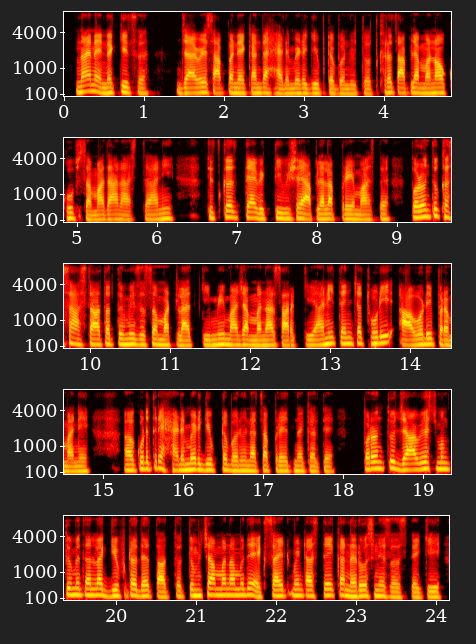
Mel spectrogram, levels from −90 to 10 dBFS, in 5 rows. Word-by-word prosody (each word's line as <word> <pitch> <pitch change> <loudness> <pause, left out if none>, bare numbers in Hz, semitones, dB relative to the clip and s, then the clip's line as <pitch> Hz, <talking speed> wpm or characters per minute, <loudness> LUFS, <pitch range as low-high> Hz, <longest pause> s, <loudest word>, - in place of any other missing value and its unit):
नाही, 160 +4 +4
नाही 165 -4 +3
नक्कीच. 135 +1 0 0.6
ज्यावेळेस 130 +1 +2
आपण 130 +2 0
एखादा 130 +1 +1
हँडमेड 125 +1 -2
गिफ्ट 125 0 -5
बनवितो 115 0 -6
खरंच 145 -3 -4
आपल्या 130 +1 +2
मनावर 130 +1 +2
खूप 150 -1 -3
समाधान 120 +1 0
असतं. 115 +2 -5
आणि 130 +4 -2 0.5
तितकंच 165 +2 0
त्या 160 -2 +4
व्यक्तीविषयी 140 +1 -1
आपल्याला 130 +1 +3
प्रेम 125 -2 0
असतं. 120 +2 -3 0.3
परंतु 180 +5 +3
कसं 175 -5 +1
असतं? 145 -1 0
आता 140 +2 +3
तुम्ही 150 0 +1
जसं 140 +1 -1
म्हटलात 130 -2 +1
की 130 -1 -3
"मी 140 +3 0
माझ्या 135 +1 +3
मनासारखी 125 0 0
आणि 135 +5 +2
त्यांच्या 165 0 0
थोडी 175 +4 +2 0.2
आवडीप्रमाणे" 130 -2 +1 0.5
अ, 150 0 +3
कुठेतरी 185 +1 0
हँडमेड 155 +2 +2
गिफ्ट 155 0 -1
बनवण्याचा 140 -2 0
प्रयत्न 135 0 -2
करते. 125 -2 -4 0.4
परंतु 190 +3 +2
ज्यावेळेस 165 +2 +3
मग 180 0 +1
तुम्ही 185 0 +1
त्यांना 175 0 +2
गिफ्ट 155 +2 -1
देतात, 140 -4 +2
तर 150 - -2
तुमच्या 165 +2 +2
मनामध्ये 175 0 +1
एक्साईटमेंट 160 +4 0
असते 155 +3 +1
का 175 - +4
नर्व्हसनेस 155 -1 0
असते? 130 0 -4
की 135 -1 -1
140 Hz, 150 wpm, -22 LUFS, 130-160 Hz, 0.6 s, नाही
